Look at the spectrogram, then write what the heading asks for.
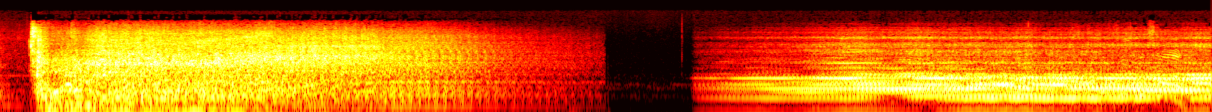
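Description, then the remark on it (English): A Lister engine at a fog signal station starts up for a fog signal test with a loud, rough burst that fades, then after a short pause settles into a steady, droning run with a humming mechanical tone. “I'm going to start up the Lister engine now to get the fog signal test.”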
